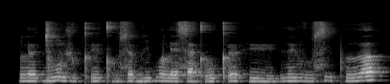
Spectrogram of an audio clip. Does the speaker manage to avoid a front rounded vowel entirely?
no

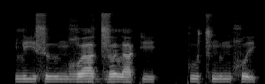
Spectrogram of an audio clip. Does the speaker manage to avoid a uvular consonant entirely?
no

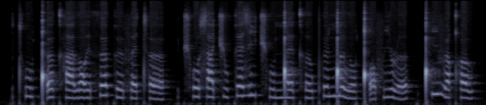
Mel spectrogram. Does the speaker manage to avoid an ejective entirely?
no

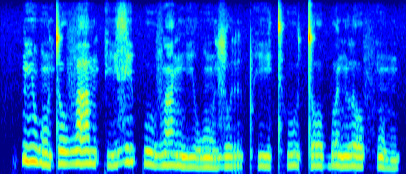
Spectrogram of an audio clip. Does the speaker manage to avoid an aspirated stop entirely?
no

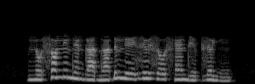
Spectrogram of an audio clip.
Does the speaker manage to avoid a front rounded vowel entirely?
yes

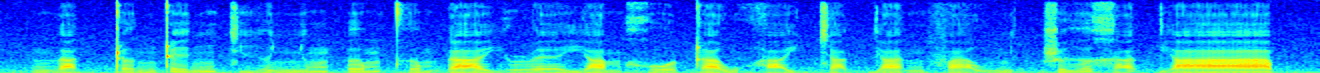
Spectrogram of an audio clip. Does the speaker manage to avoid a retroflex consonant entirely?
no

